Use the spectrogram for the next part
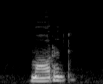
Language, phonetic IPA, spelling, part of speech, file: Polish, [mɔrt], mord, noun, LL-Q809 (pol)-mord.wav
